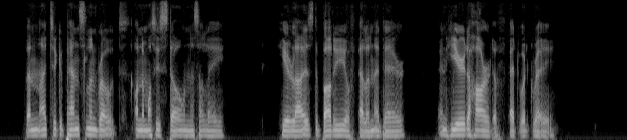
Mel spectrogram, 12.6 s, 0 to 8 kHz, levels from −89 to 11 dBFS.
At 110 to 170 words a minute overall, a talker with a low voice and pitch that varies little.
Yes: average, 140 wpm; low, 110 Hz; narrow, 1.6 semitones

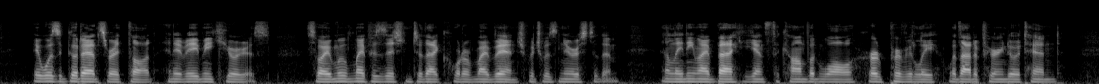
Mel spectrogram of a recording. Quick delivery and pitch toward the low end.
Yes: fast, 230 wpm; low, 125 Hz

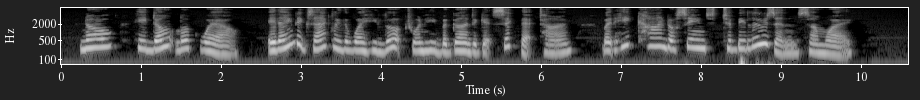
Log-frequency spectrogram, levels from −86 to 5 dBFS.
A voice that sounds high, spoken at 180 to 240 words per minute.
No: high, 235 Hz; average, 170 wpm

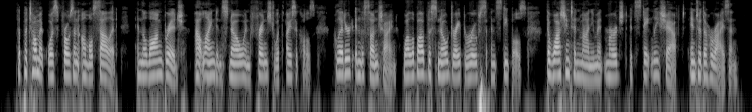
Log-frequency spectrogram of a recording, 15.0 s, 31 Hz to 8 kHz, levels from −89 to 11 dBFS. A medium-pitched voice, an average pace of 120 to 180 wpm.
Yes: medium, 180 Hz; average, 160 wpm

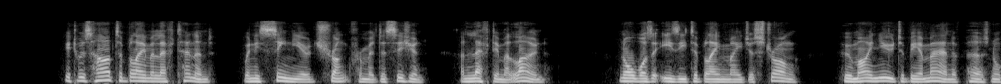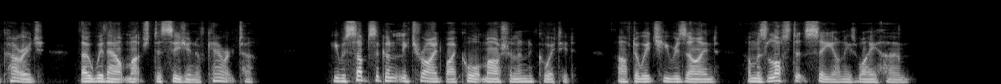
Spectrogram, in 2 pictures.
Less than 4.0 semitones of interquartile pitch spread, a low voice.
Yes: average, 3.4 semitones; low, 130 Hz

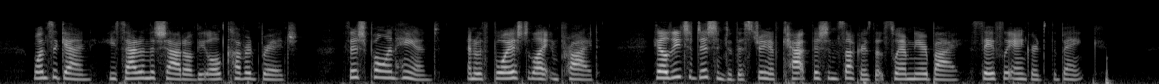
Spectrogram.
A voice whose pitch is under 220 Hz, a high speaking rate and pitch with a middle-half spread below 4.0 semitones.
No: very high, 255 Hz; fast, 210 wpm; average, 3.2 semitones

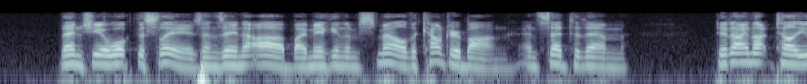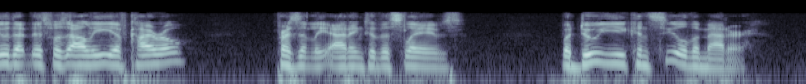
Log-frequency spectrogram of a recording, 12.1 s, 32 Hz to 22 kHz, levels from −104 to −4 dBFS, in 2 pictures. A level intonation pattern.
No: average, 3.4 semitones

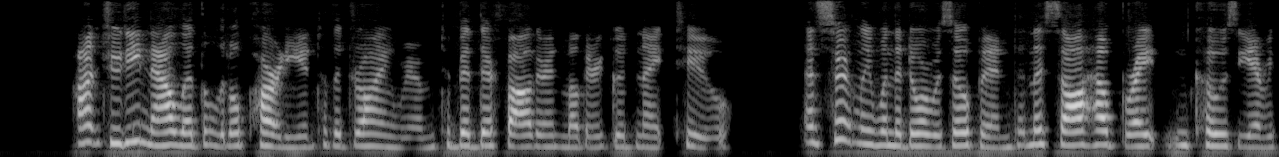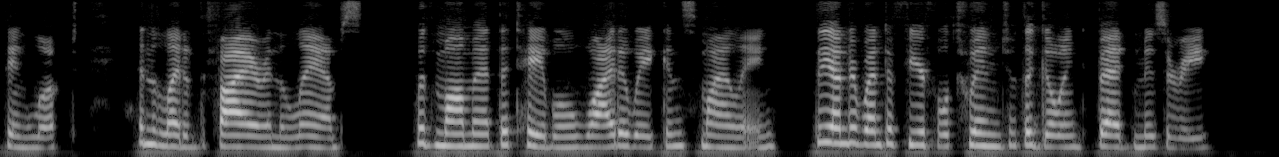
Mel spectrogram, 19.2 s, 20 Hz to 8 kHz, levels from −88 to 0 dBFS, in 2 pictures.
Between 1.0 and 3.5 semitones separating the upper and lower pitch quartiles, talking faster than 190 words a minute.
Yes: average, 2.9 semitones; fast, 205 wpm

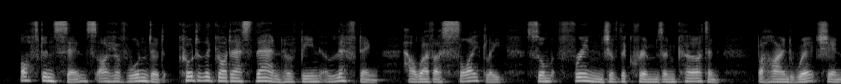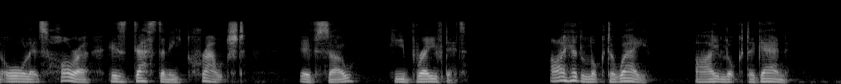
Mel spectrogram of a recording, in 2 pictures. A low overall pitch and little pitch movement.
No: low, 130 Hz; average, 3.8 semitones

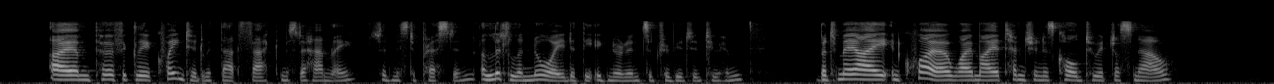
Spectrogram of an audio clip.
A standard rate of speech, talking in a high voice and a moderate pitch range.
Yes: average, 160 wpm; high, 195 Hz; average, 3.1 semitones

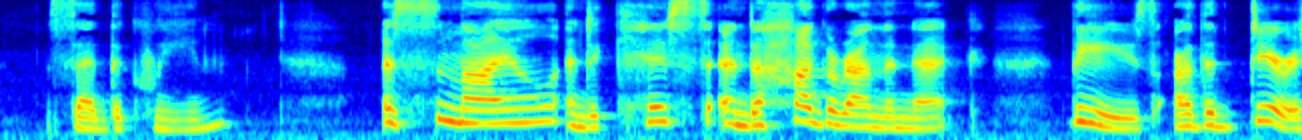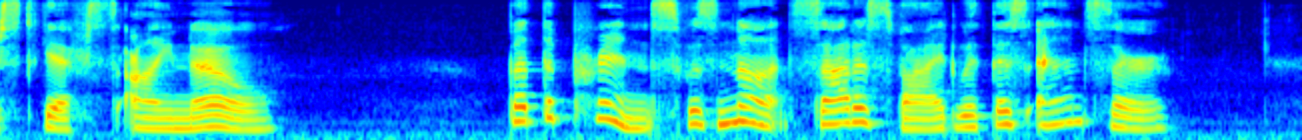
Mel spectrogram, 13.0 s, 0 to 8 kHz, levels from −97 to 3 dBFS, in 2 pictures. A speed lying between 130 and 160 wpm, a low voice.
No: average, 140 wpm; high, 215 Hz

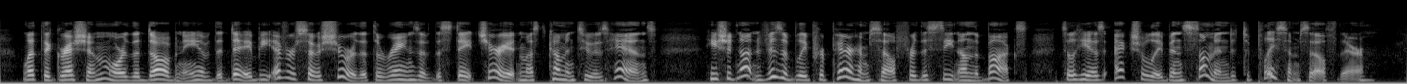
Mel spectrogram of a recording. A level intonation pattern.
No: average, 3.9 semitones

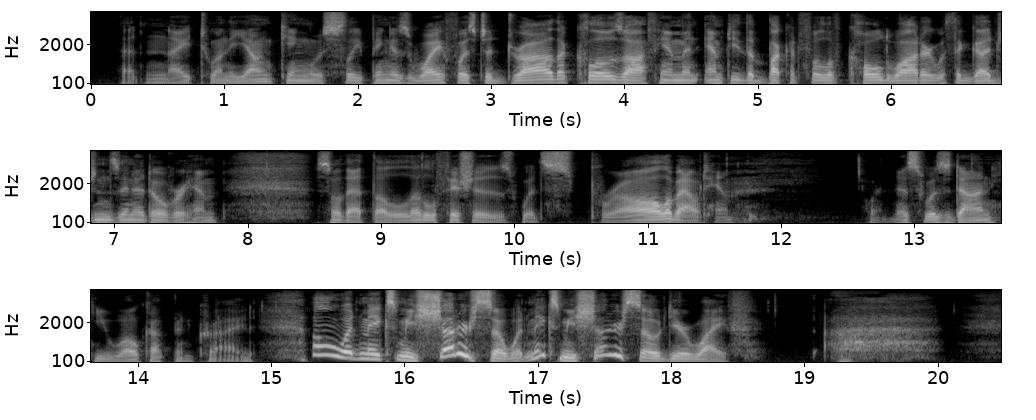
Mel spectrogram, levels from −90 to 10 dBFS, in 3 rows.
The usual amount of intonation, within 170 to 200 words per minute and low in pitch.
Yes: average, 4.1 semitones; average, 180 wpm; low, 105 Hz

